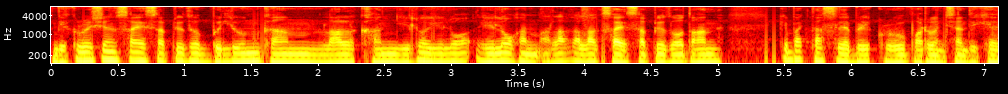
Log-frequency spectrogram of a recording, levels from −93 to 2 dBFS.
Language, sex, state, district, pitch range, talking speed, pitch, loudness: Nagamese, male, Nagaland, Kohima, 110-120 Hz, 260 wpm, 115 Hz, -17 LUFS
